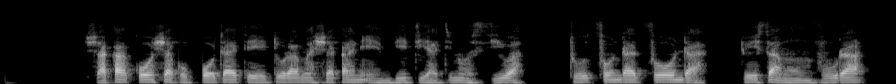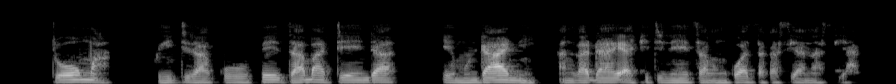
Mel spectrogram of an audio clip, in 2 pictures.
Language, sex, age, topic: Ndau, male, 50+, health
